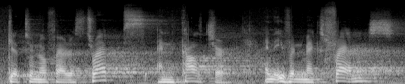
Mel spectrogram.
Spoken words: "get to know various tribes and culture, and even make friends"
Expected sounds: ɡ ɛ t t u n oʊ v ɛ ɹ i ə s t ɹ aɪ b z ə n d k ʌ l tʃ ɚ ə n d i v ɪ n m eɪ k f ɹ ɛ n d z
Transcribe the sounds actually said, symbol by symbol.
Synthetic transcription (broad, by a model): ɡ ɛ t t u n oʊ f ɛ ɹ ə s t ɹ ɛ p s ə n k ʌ l tʃ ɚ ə n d i v ɪ n m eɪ k f ɹ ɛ n d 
